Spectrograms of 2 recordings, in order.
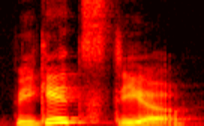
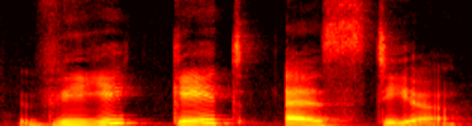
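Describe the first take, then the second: First: Es is reduced to an s on the verb. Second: Es is said as a separate full word.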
